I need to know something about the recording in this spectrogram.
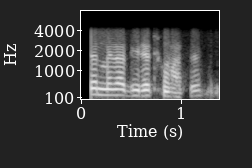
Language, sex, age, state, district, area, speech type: Hindi, male, 45-60, Uttar Pradesh, Sonbhadra, rural, conversation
